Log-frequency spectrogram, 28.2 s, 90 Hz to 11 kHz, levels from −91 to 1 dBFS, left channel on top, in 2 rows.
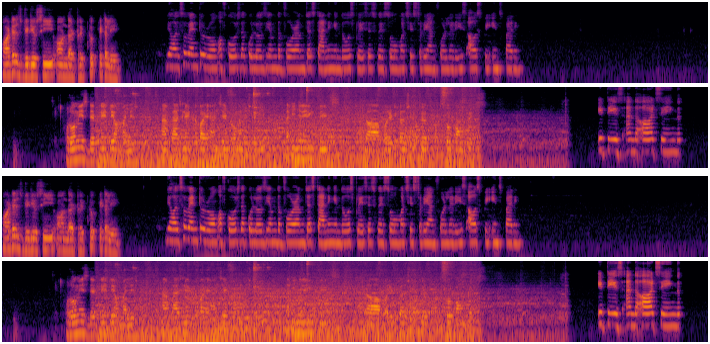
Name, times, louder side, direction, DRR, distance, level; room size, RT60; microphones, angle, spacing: voice 1, 0.0-2.3 15.4-16.8 17.3-19.4 19.8-20.9 21.3-23.8, left 3 dB, 55° left, 0.8 m, -31 dB
voice 2, 3.3-10.4 26.0-27.7, right 5 dB, 35° right, 0.4 m, -36 dB
sound 1, 16.0-23.7, left 2 dB, 25° left, 0.7 m, -32 dB
Fixed-wing aircraft airplane, 16.7-25.4, right 3 dB, 80° right, 0.9 m, -37 dB
3.5 x 3.1 x 2.9 m
head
